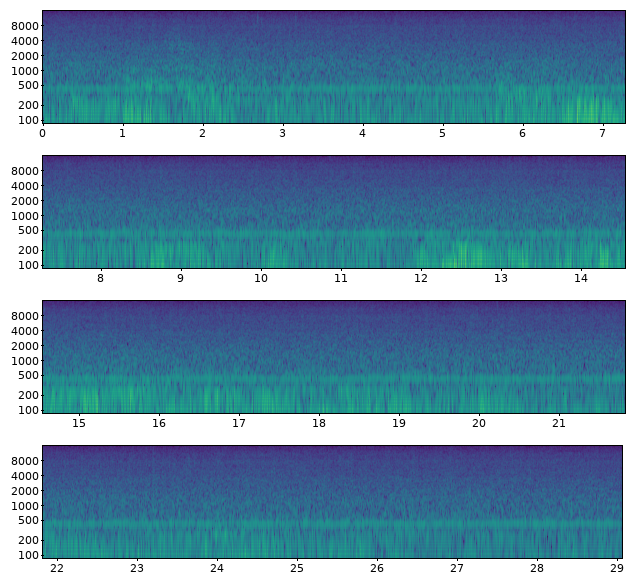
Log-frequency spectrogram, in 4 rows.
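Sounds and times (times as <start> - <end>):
distant thunder rumbling: 0.0 - 10.6
heavy rain: 0.0 - 29.0.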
